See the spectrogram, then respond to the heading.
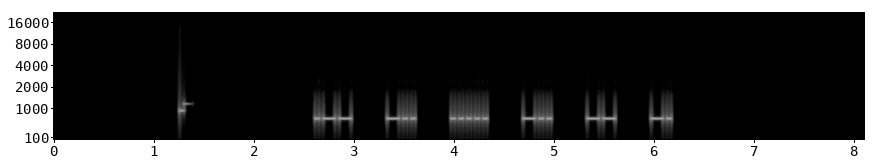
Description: Morse code, heard as a keyed tone, about 30 wpm, 700 Hz. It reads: W D 5 D M N
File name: Lesson 19g - Letter w - Call Signs 30wpm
